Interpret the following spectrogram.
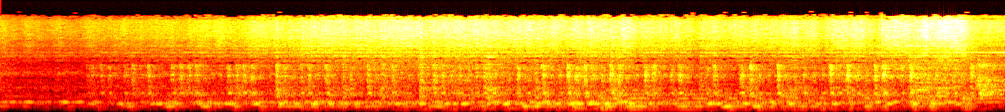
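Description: Experimental live performance on two turntables and a laptop: a dense hissing noise texture over a low, throbbing drone, building in loudness and dropping away abruptly at the very end.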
